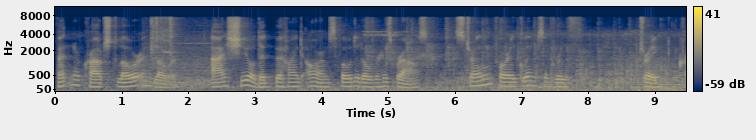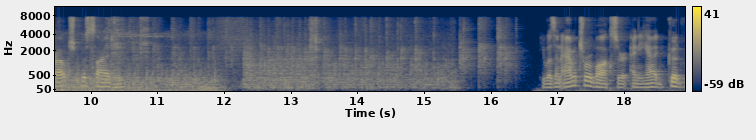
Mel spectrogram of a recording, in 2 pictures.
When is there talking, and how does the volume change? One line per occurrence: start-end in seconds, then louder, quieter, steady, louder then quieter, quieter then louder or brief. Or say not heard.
0.0-10.6 steady
16.8-18.8 brief.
